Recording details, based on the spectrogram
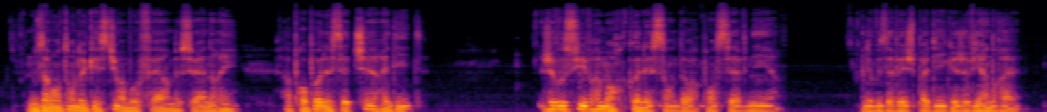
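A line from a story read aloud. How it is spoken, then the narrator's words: Lower-toned reply. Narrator (French): répondit-il d'un ton plus bas que celui qu'avait pris Marguerite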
